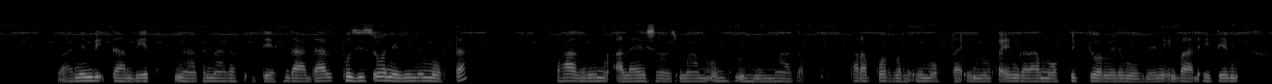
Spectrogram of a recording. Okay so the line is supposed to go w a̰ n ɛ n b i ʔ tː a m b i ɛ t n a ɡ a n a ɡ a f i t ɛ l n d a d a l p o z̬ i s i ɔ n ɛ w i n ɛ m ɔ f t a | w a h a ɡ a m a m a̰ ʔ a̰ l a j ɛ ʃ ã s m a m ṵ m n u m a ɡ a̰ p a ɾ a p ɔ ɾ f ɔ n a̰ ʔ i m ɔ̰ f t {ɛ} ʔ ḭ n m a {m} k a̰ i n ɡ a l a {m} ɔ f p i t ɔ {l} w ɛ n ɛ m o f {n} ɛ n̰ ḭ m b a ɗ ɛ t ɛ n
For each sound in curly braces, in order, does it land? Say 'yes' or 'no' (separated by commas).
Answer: no, yes, yes, no, yes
